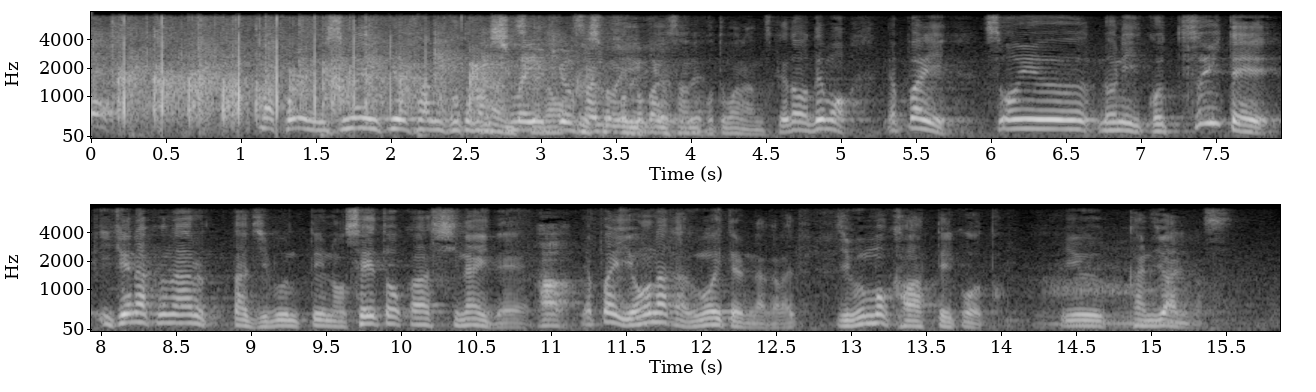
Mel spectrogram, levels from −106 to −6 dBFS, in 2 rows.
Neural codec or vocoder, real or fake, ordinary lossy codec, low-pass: none; real; Opus, 64 kbps; 7.2 kHz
